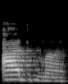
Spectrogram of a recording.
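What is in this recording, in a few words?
"hardman", Nigerian Pidgin, female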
